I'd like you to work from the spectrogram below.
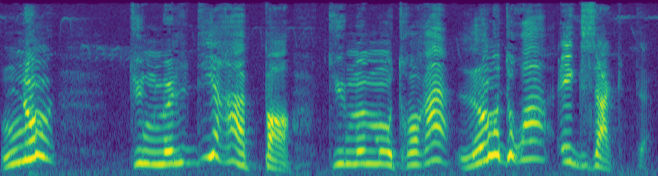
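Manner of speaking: insist, no tricks; boy's order. Acted.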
